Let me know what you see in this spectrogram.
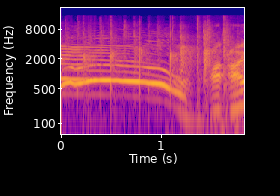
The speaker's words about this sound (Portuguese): uma salva de palmas Nath. pra Nath. Yeah!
